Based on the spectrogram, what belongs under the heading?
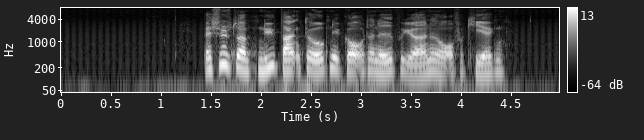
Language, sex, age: Danish, male, 42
